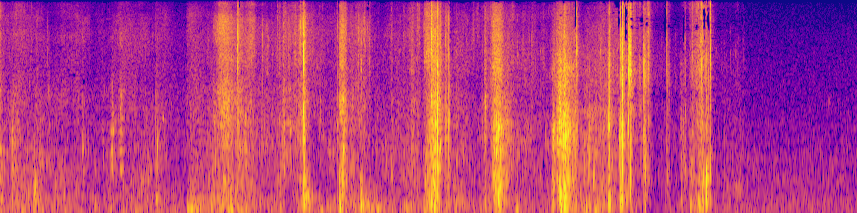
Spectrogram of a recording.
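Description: Footsteps crunching through snow and brush, about two steps a second, cut off abruptly near the end.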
